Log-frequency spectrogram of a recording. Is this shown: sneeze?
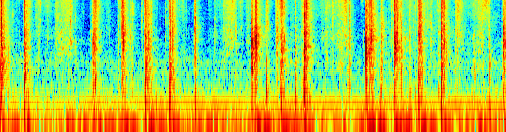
no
